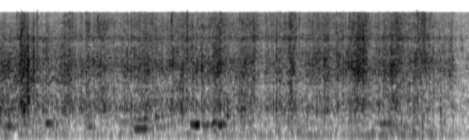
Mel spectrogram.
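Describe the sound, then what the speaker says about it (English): Fried rice in a hot pan sizzles steadily and loudly while it is stirred, with faint scraping and a voice talking under the frying. "stir it"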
